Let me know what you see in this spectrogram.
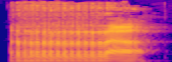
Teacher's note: in the case of trill, your tongue is set in motion, right? It is set in motion and it is striking continuously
